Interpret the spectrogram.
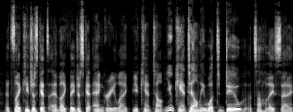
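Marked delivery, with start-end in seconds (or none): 2.6-4.9 put-on slow, dopey Southern accent. Imitating people who get angry at being told what to do: southern accent. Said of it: "I don't know why I keep doing a Southern accent. It's supposed to be a Boston JFK accent".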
